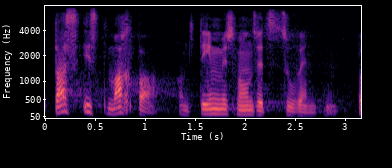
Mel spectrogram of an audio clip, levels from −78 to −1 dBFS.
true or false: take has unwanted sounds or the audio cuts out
false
